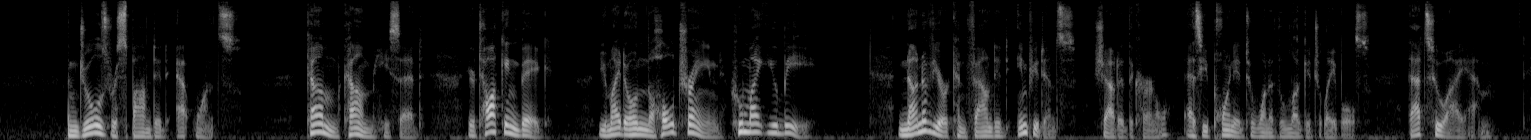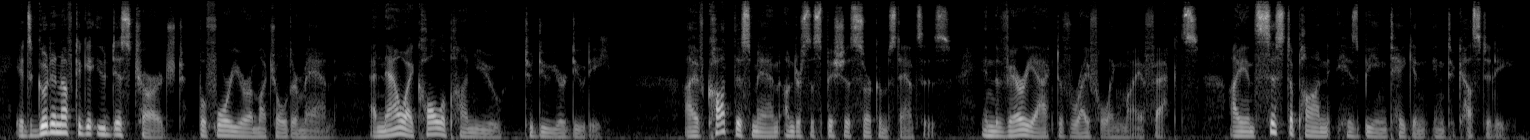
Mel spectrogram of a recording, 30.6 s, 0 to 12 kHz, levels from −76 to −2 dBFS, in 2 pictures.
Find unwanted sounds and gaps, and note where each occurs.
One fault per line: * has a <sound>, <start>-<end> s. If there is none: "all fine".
all fine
